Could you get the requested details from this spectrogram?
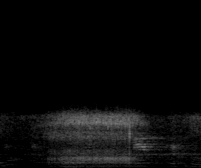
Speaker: he fell asleep on Daddy this is what he sounds like every day he just snores really loud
